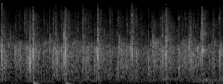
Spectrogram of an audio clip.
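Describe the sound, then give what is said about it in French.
Applause from the audience at a live stage show. Dense, steady clapping runs throughout, with a regular beat of louder claps standing out above the general wash of hands. “On l'applaudit. Effectivement, on peut l'applaudir.”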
